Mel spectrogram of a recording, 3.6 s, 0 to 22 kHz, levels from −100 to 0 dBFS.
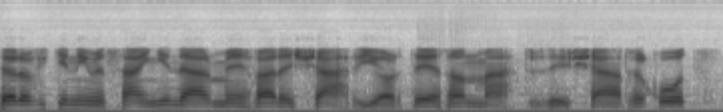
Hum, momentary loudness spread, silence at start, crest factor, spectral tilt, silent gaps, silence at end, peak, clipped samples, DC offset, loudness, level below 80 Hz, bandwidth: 50 Hz at -40 dBFS; 4 LU; 0 s; 18 dB; -4 dB/octave; none; 0 s; -6 dBFS; under 0.1%; under 0.1%; -23 LUFS; -40 dBFS; over 20 kHz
